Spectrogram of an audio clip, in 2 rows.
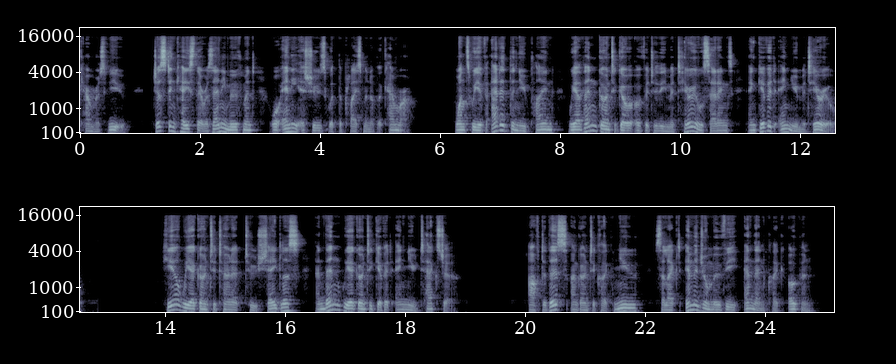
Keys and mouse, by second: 10.1-13.3 drag, 15.8-17.7 drag, 18.4-20.3 drag, 21.3-23.1 drag, 25.1 click.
